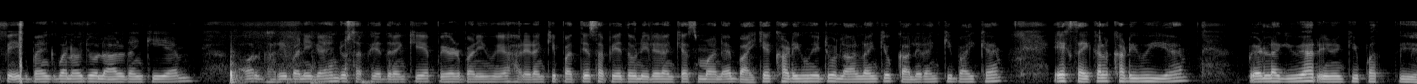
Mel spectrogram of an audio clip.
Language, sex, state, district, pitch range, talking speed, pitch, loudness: Hindi, male, Andhra Pradesh, Krishna, 125-140 Hz, 235 wpm, 130 Hz, -26 LUFS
